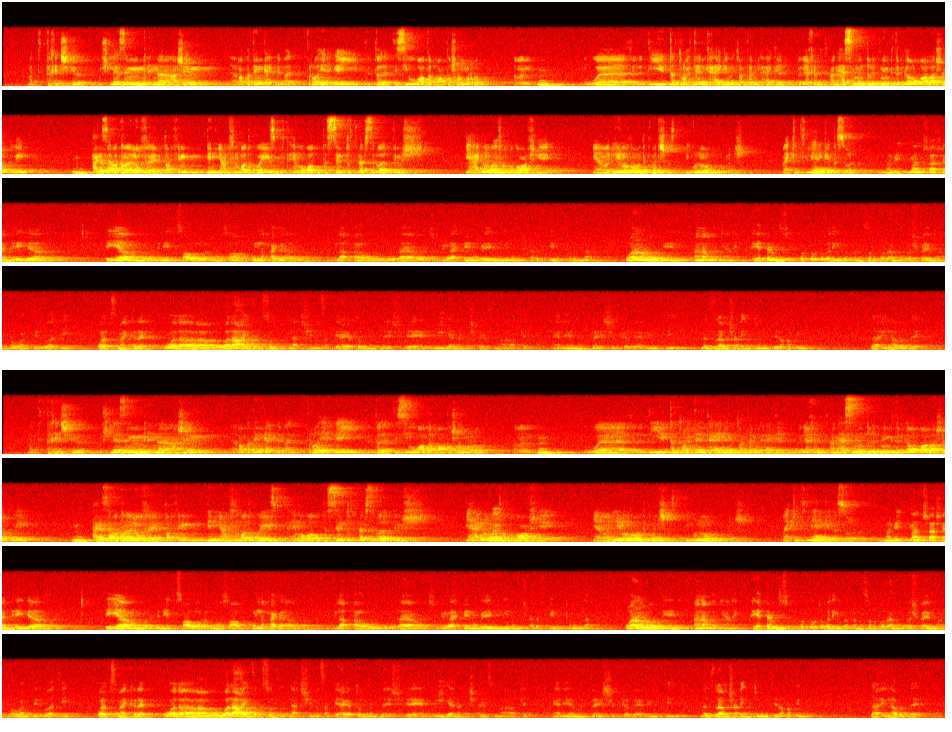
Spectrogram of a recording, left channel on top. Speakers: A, on the left (about 35°); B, on the right (about 60°).
A: ما بتتاخدش كده مش لازم ان
B: امم
A: احنا عشان علاقه تنجح تبقى اللي رايح جاي تت- تسيبوا بعض 14 مره تمام
B: امم
A: وفي ال- دي انت تروح تعمل حاجه وهتروح تعمل حاجه وفي الاخر بت... انا حاسس ان انتوا الاثنين بترجعوا لبعض عشان انتوا ايه
B: امم
A: حاجه زي علاقه مألوفه يعني انتوا عارفين الدنيا عارفين بعض كويس مرتاحين مع بعض بس انتوا في نفس الوقت مش في حاجه موقفه
B: امم
A: الموضوع معرفش هي ايه يعني ما- ليه الموضوع ما بيكملش مثلا ليه كل مره ما بيكملش ما اكيد ليها
B: آه.
A: اجابه السؤال ده
B: ما بيكملش عشان هي هي دنيتي صعبه قوي امرها صعب وكل حاجه لا ورايح واسمه ايه رايح فين وجاي منين ومش عارف ايه والكلام ده وانا لو- يعني انا م- يعني هي بتعمل تصرفات برضه غريبه انا تصرفات انا مبقاش فاهمها اللي هو انت دلوقتي ولا بتسمعي كلام ولا ولا عايزه اصلا تتناقشي مثلا في حاجه تقول لي ما نتناقش فيها يعني ايه انا مفيش حاجه اسمها كده يعني ايه ما نتناقش في كذا يعني انت نازله مش عايزه تقولي انت رايحه فين ده ايه الهبل ده يعني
